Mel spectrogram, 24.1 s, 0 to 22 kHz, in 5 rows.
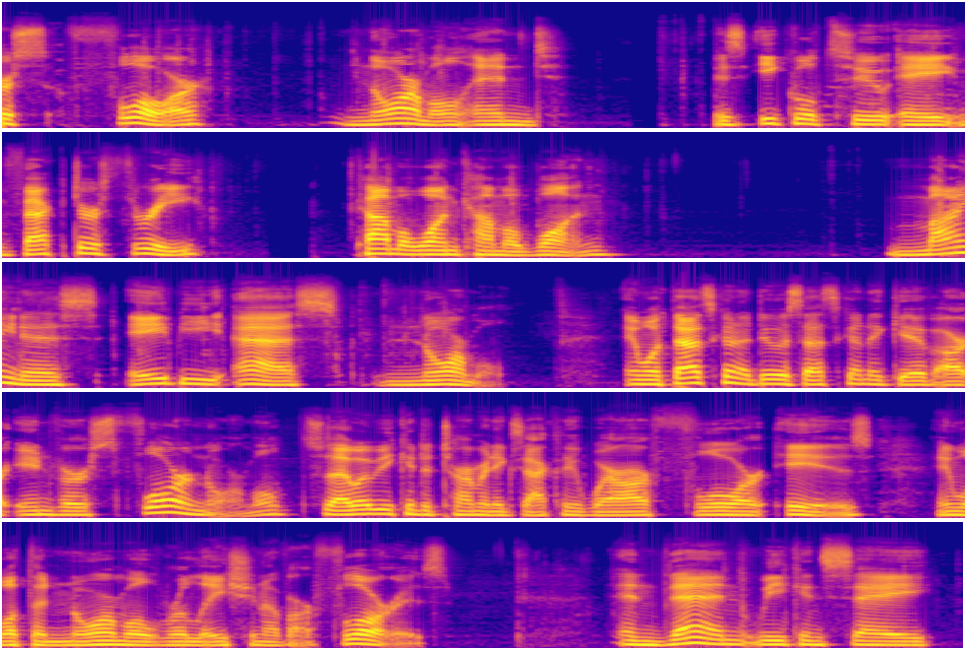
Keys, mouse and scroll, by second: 0.0-8.0 typing, 5.9 Down, 9.4-12.3 typing, 22.8 Return.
